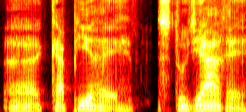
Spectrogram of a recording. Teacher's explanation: It's a northwestern Italian accent, so from the Val d'Aosta and the area of Piemonte and so on. And sometimes you'll hear this slightly guttural R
